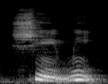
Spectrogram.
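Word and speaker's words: kemi: Because it's a soft vowel and when we are using soft vowel with k then it sounds like sha.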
